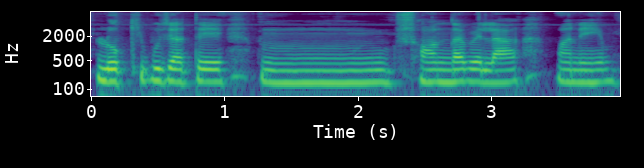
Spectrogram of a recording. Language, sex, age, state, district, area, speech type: Bengali, male, 30-45, West Bengal, Dakshin Dinajpur, urban, spontaneous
